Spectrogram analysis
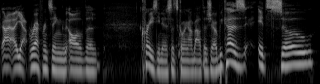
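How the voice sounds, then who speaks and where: A man's voice: mid-range voice, measured pace, a little mellow, dry recording. A man co-hosting a podcast, chatting casually and enthusiastically as a fan in an easygoing way. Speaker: podcast co-host.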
